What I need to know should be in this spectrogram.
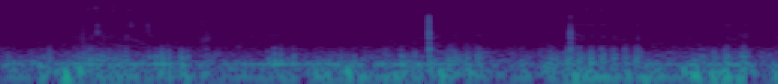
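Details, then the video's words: Luna, a pet cat with a purr that has grown louder with age, purring in a steady, even rumble while wanting to be petted, with a few faint clicks. "Pretty kitty meows for pets!"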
